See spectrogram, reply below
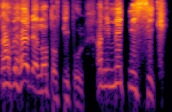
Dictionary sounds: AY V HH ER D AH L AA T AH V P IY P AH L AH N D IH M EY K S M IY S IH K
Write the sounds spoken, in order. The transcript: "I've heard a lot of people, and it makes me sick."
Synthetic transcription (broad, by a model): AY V HH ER D AH L AA T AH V P IY P AH L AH N IH M EY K M IY S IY K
